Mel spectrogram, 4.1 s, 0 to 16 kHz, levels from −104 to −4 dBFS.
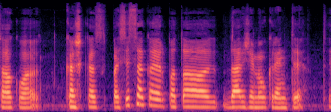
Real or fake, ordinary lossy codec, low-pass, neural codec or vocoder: real; MP3, 64 kbps; 14.4 kHz; none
